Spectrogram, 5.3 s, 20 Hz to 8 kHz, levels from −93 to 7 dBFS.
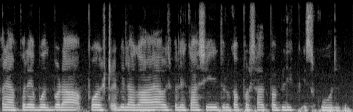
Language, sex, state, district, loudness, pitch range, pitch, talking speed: Hindi, female, Uttar Pradesh, Saharanpur, -16 LUFS, 180-185 Hz, 180 Hz, 190 wpm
